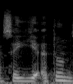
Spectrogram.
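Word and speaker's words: سيئة: آپ نے تلفظ صحیح نہیں کیا پہلی آیت یعنی آیت نمبر 131 میں سیئتن شاید آپ نے کچھ اور پڑھا سیئتن صحیح ہے یعنی اس پر تنوینیں پیش ہیں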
